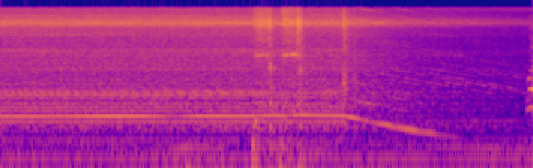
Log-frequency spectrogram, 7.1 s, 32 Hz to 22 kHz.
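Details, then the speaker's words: Electrolux Slimline 185 vacuum, reassembled after extensive repair: a steady, even motor whine and airflow hum with no stutter, then the pitch slides smoothly down at switch-off. It runs all right. "it runs all right let's put the speed control knob back home"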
